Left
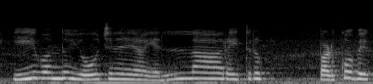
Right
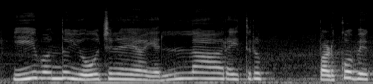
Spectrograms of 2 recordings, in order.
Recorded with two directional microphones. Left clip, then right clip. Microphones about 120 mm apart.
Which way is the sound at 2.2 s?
30° right (ahead or behind).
